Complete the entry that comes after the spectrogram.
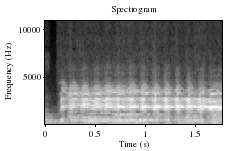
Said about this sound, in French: Et oui, on parle bien d'une chèvre.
